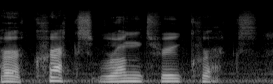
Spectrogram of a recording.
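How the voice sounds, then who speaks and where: A man with an Irish accent, at a very slow pace. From Ireland. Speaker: poet. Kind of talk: poetry reading.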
